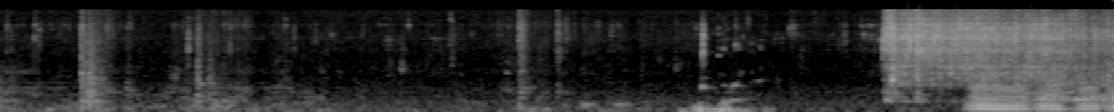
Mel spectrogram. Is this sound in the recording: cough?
no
